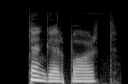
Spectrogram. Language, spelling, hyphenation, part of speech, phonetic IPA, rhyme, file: Hungarian, tengerpart, ten‧ger‧part, noun, [ˈtɛŋɡɛrpɒrt], -ɒrt, Hu-tengerpart.ogg
- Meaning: beach, coast, seacoast, seashore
